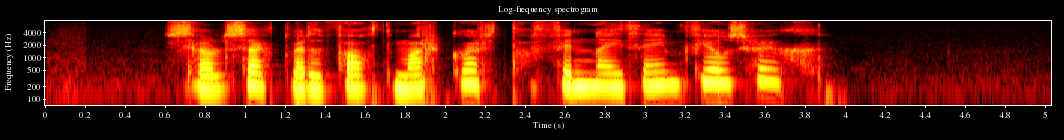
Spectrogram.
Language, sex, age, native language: Icelandic, female, 20-29, Icelandic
